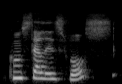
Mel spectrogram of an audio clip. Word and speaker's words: Constelis Voss: Constelis Voss, number one.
